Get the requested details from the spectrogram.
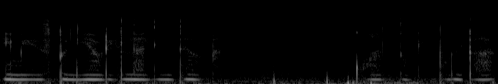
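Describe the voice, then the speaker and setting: A soft-spoken woman whispers very slowly, her voice somewhat breathy. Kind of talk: whispered ASMR story reading. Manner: whispered, soft.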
